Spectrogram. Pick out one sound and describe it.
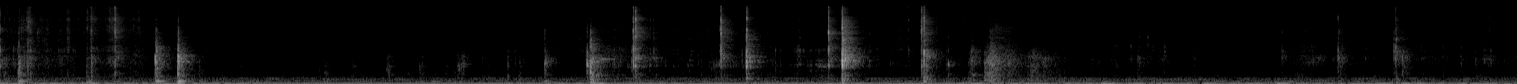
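Plastic cases clack and rustle as hands handle them.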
